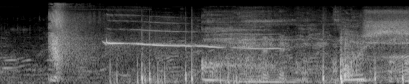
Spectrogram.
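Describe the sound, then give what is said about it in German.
New Year's fireworks rockets go off from a balcony: a sharp bang, then a long, slowly falling whistle amid scattered crackles, and a second loud burst near the end, with voices murmuring underneath. “Ja, wir machen das Feuerwerk auf dem Balkon.”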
